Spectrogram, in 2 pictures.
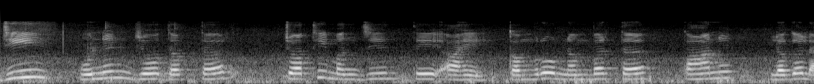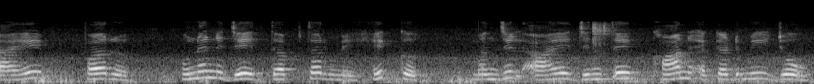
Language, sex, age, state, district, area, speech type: Sindhi, female, 45-60, Uttar Pradesh, Lucknow, rural, read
